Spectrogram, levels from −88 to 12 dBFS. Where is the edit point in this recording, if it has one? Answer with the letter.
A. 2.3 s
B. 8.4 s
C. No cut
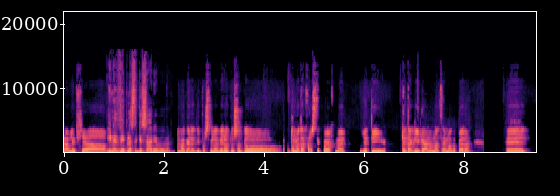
A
